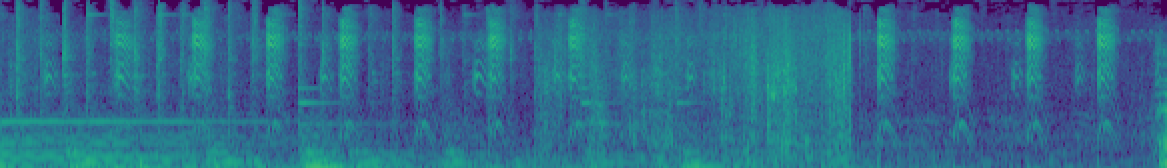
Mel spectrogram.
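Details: In a field experiment on a Gunnison's prairie dog colony, a prairie dog gives its distinctive coyote alarm call, a rapid run of sharp, high chirps, and another answers across the colony.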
